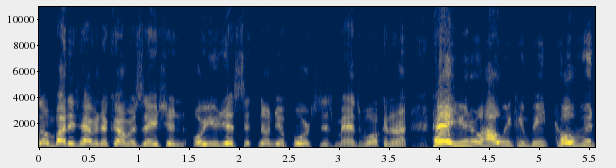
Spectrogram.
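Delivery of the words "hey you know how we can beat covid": loud, pitched-up, pushy street-style shout. Mocking a man in an ad who intrudes on a conversation: imitating screaming. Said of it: "why you screaming at me like that about covid".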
